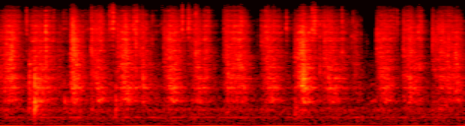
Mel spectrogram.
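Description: Faint, rhythmic scraping and rustling of a wooden spatula stirring dry vermicelli around a nonstick pan, about two strokes a second.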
